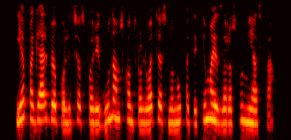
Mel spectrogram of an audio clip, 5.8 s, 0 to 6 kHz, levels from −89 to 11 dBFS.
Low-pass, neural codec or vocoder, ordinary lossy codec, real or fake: 5.4 kHz; none; AAC, 48 kbps; real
